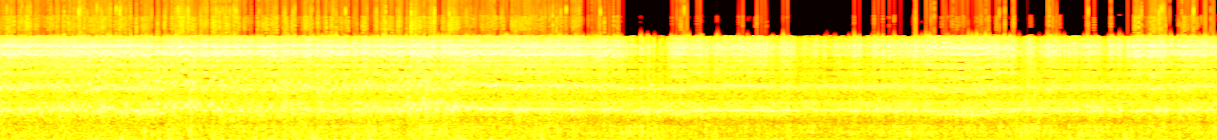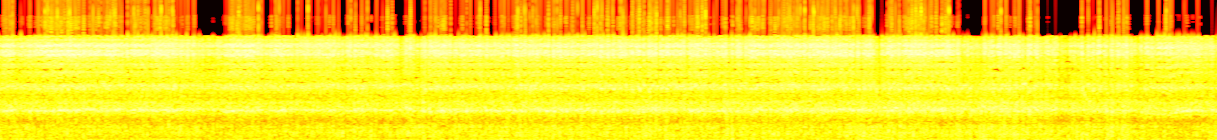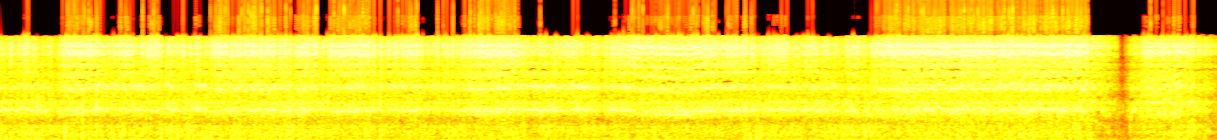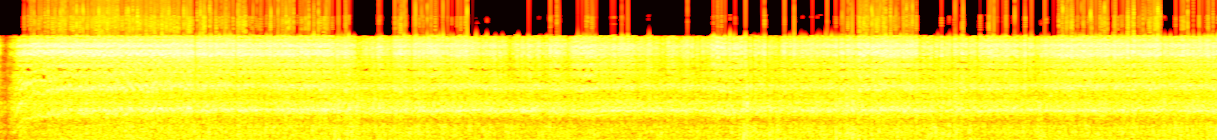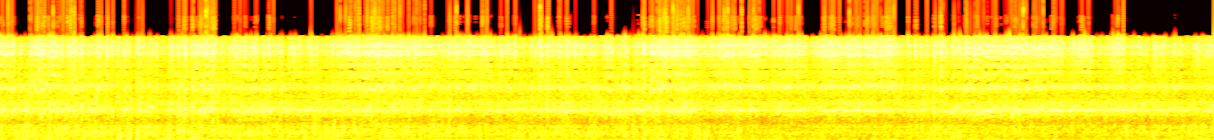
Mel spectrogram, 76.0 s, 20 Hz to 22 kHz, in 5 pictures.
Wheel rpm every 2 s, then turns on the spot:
200, 210, 230, 240, 230, 230, 230, 230, 230, 230, 230, 230, 230, 230, 230, 220, 230, 230, 230, 220, 220, 200, 100, 170, 230, 220, 230, 230, 230, 230, 230, 230, 220, 230, 230, 230, 220, 230.
none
